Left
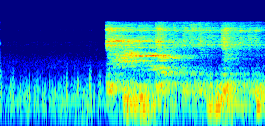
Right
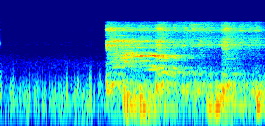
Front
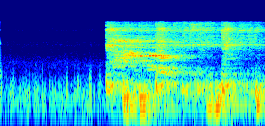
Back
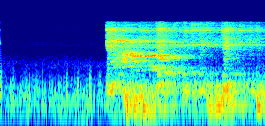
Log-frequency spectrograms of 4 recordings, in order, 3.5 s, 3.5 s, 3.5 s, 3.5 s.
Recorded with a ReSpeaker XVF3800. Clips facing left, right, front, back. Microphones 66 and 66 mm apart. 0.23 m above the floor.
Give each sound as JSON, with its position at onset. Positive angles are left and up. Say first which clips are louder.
{"t": 1.4, "sound": "a scream", "louder": "even, even", "azimuth_deg": -30, "distance_m": 6.0}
